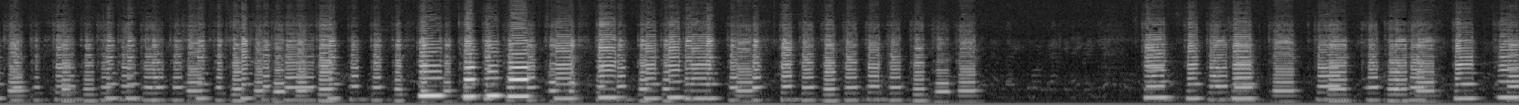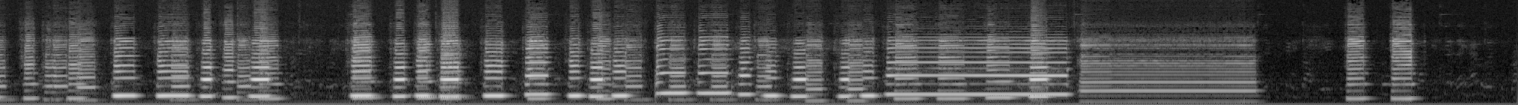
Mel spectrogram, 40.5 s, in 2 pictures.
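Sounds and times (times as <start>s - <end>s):
bass clarinet: 0.0s - 13.2s, 15.2s - 24.2s, 24.9s - 37.1s, 38.2s - 39.2s.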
